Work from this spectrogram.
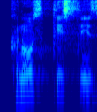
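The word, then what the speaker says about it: Gnostic: 역사에 보면은 영지주의는게 나와요 이제 노스티 이렇게 얘기를 하는데요 뭐 앞에 쥐자 묵음으로 해 가지고 어 발음하기도 하고요 그런데 이게 뭐냐면 영과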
